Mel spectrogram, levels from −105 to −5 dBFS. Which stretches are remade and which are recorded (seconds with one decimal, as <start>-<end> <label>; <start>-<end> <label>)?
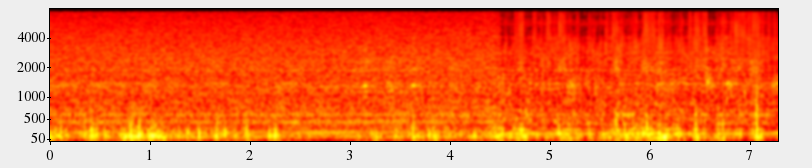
0.0-4.5 recorded; 4.5-7.3 remade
